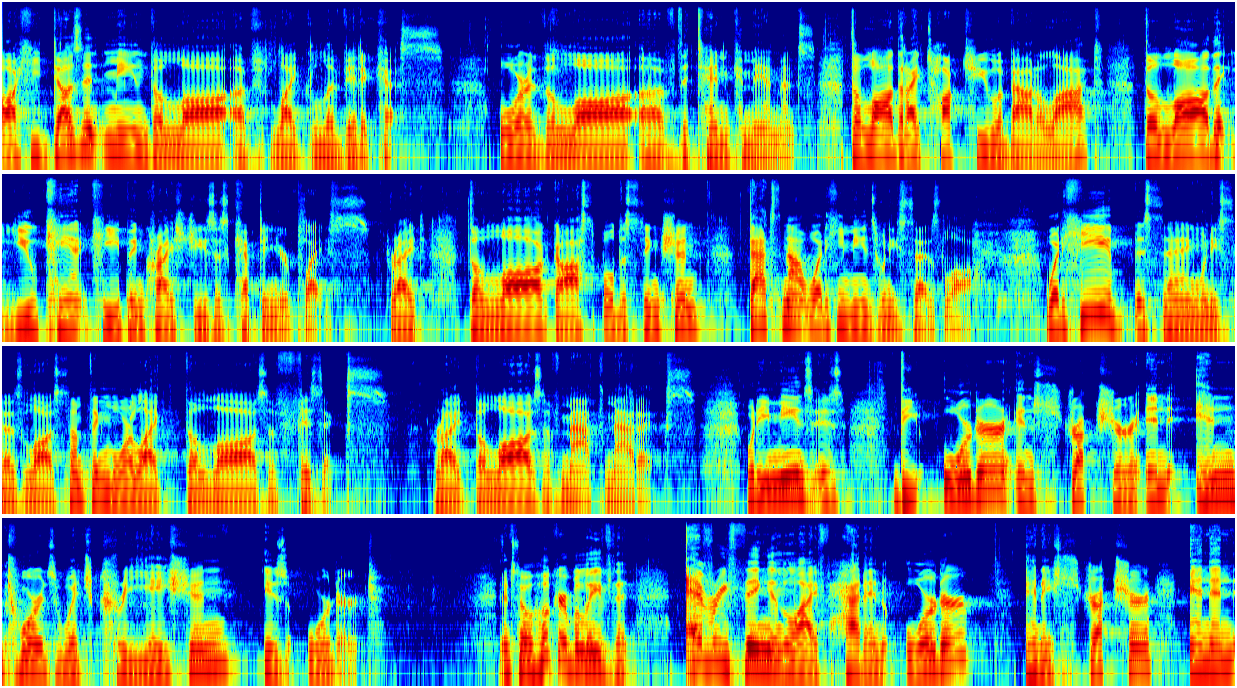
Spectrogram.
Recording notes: Trinity Anglican Church Littleton, CO.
